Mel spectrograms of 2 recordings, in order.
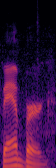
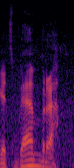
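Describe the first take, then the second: First: The name ends with a full 'berg' sound. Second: The name ends with a short 'bra' sound. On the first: The speaker calls it wrong. "I didn't know I was saying it wrong" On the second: The speaker calls it right. "it's not called Bamberg, it's Bambra"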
